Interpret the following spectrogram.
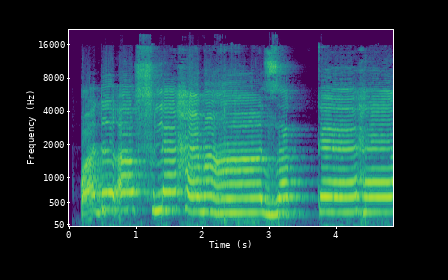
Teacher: قوف موٹا ہے, پراپر یہاں پر منہ کو گولائی کریں گے, دال پہ کلکلا کریں گے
